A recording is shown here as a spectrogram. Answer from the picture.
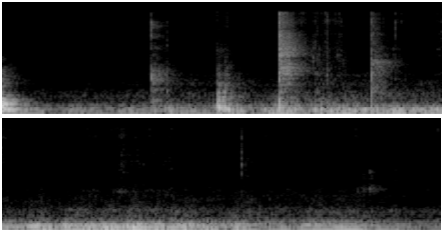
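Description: Palms smacking together to spread aftershave lotion: a lighter tap, then three sharp slaps a little over a second apart between about two and four seconds in. Softer, low rubbing of the hands and skin follows.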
